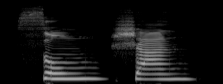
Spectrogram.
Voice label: "song1shan1", chinese

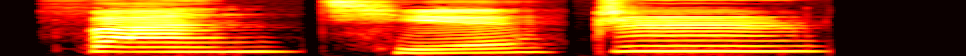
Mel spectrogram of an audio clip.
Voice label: "fan qie zhi", Chinese

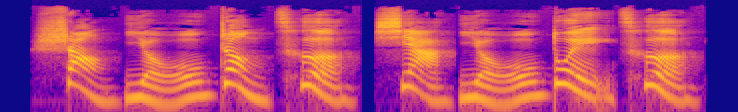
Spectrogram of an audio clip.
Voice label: "shangyouzhengcexiayouduice", Chinese

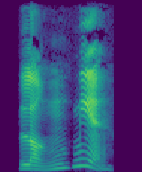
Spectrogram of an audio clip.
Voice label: "lengmian", Chinese

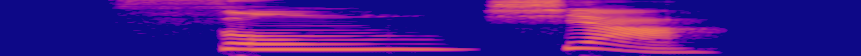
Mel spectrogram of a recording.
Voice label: "song1 xia4", Chinese

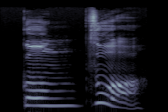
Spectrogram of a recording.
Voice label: "gong1zuo4", chinese

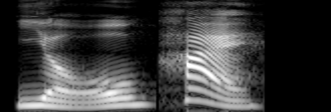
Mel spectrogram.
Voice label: "you3 hai4", chinese

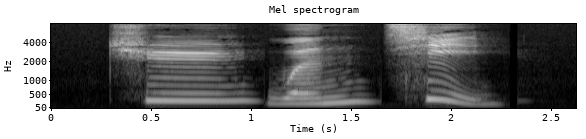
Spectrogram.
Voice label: "quwenqi", chinese

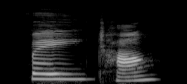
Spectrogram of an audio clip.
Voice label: "fei1chang2", Chinese

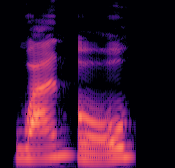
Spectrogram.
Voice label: "wan2ou3", Chinese

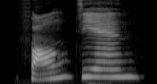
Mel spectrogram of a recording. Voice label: "fang2jian1", Chinese

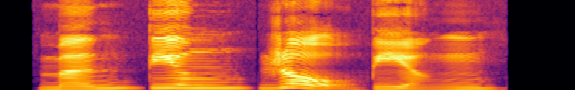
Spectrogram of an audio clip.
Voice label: "men2ding1rou4bing3", chinese

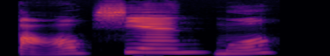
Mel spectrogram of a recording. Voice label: "bao3xian1mo2", Chinese

